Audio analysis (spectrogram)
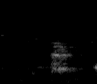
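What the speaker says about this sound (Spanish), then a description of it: "Creo que son los perritos de acá" A few short dog barks burst out nearby in a quiet room, one cluster mid-moment and another starting right at the end, loud against faint background.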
